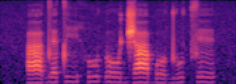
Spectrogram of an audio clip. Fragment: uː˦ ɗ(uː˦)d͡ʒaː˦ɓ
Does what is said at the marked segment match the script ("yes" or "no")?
no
